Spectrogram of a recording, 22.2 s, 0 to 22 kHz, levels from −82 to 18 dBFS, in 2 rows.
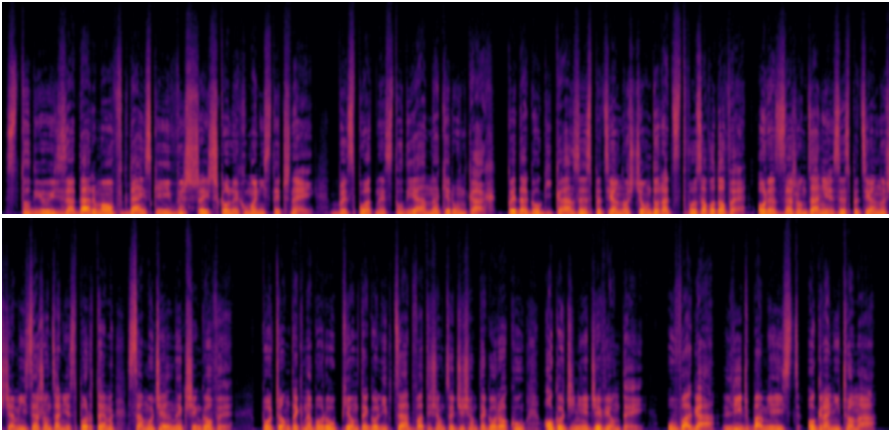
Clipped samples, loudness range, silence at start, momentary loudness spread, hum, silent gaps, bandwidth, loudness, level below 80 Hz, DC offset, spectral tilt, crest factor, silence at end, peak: under 0.1%; 2 LU; 0.05 s; 7 LU; none; none; 18 kHz; -19 LUFS; -50 dBFS; under 0.1%; -5 dB/octave; 18 dB; 0.2 s; 0 dBFS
